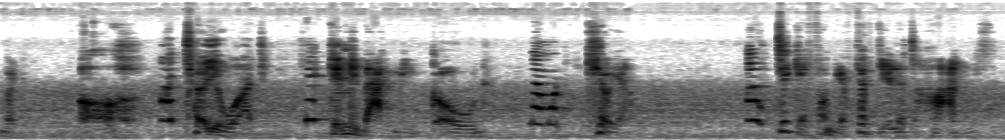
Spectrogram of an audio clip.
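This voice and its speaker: This raspy, put-on character voice moves at a moderate pace over clear background noise. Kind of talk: casual talk to camera. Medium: tutorial demo. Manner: aggressive.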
